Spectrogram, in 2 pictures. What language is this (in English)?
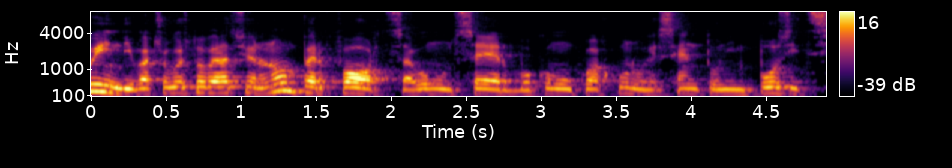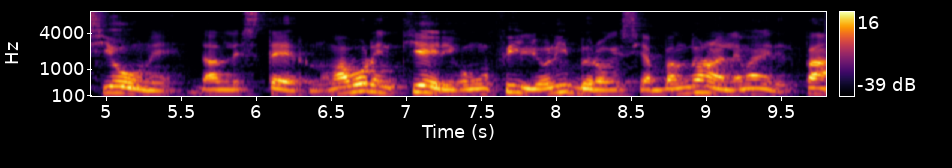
Italian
